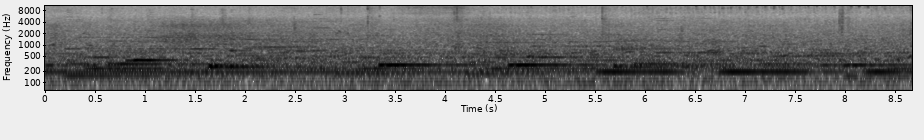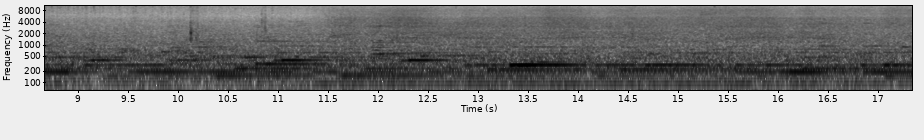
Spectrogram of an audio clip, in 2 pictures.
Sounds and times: Streetmusician Harp 0:00.0 - 0:17.3
People talking 0:11.8 - 0:13.6
People talking 0:16.1 - 0:17.3

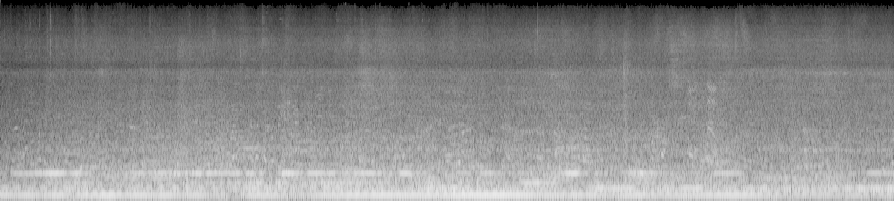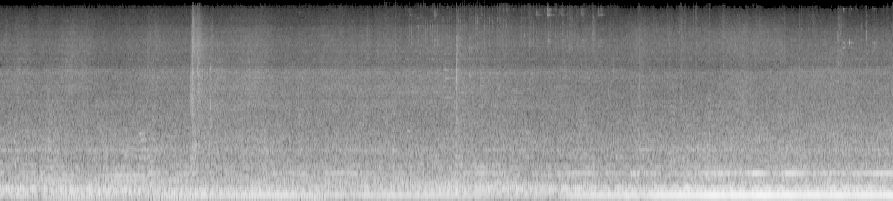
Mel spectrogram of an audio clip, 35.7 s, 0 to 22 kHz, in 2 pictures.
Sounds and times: worker using a machine 0:00.0 - 0:35.7

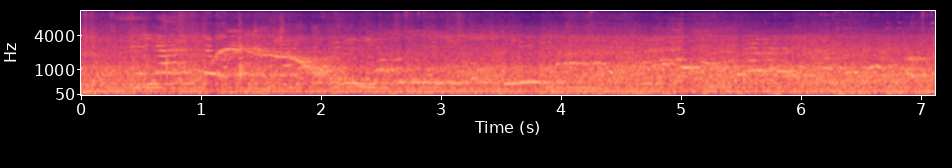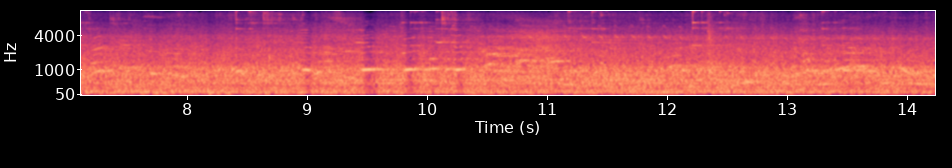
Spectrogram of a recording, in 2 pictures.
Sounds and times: traffic 0:00.0 - 0:14.2
wind 0:00.0 - 0:14.2
kids laughing and screaming 0:00.4 - 0:14.2
hanging bells 0:08.2 - 0:14.2

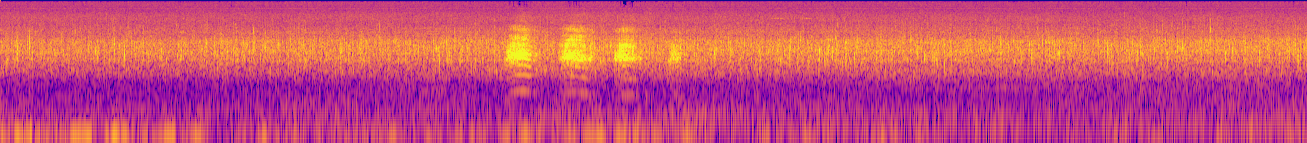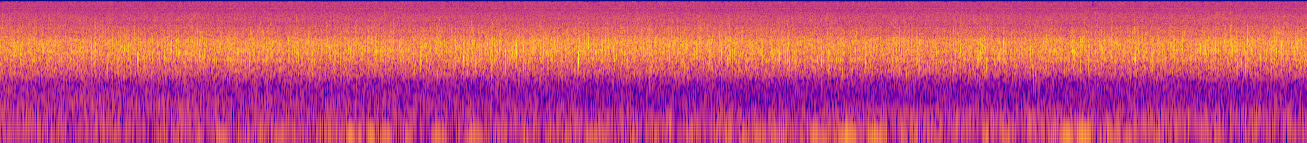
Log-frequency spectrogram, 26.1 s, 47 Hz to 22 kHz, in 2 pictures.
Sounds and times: fountain 0:00.0 - 0:26.1
traffic sounds 0:00.2 - 0:19.2
water fowl 0:03.3 - 0:10.9

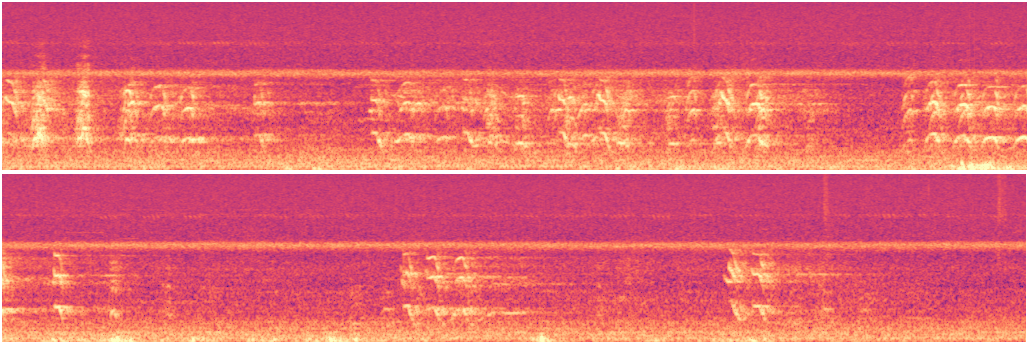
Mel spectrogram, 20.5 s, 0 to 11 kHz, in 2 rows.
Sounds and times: dogs 0:00.0 - 0:02.8
dogs 0:03.7 - 0:08.3
dogs 0:09.0 - 0:12.1
dogs 0:14.1 - 0:15.6
dogs 0:17.5 - 0:19.0

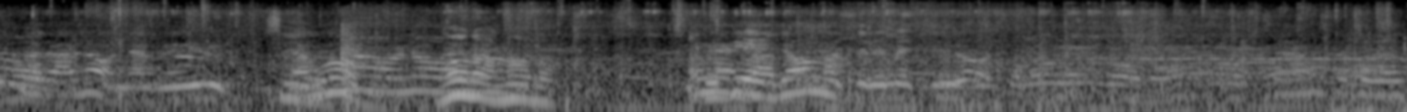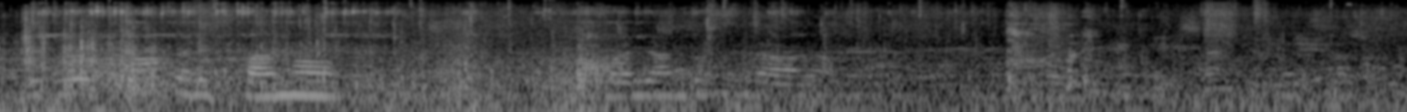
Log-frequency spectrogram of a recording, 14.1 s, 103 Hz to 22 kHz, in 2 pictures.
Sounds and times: north african passers-by 0:00.0 - 0:12.9
chinese vendors chatting 0:00.0 - 0:14.0

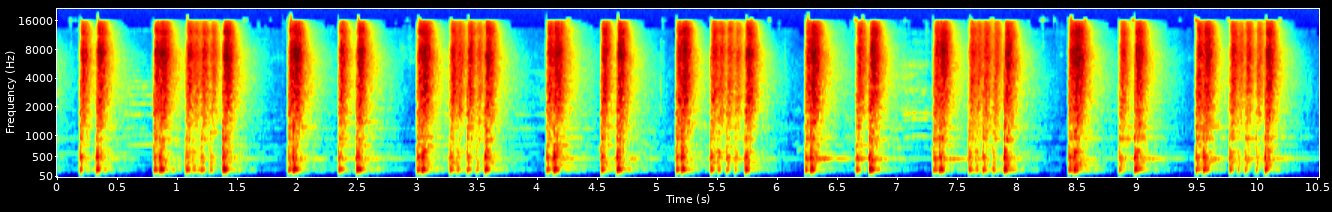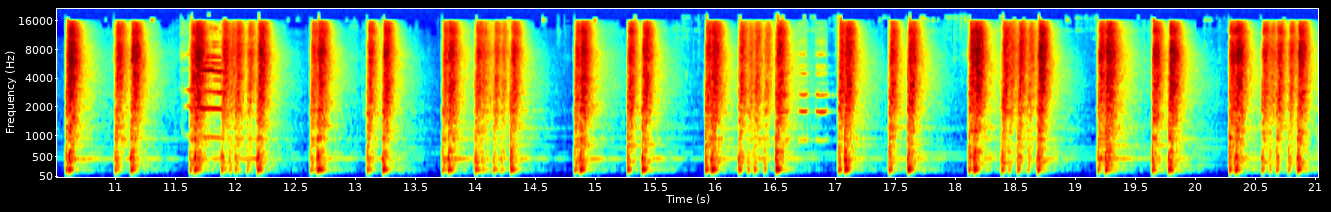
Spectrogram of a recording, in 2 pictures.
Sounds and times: jeunes musiciens parcourent les rues 0:16.4 - 0:17.1

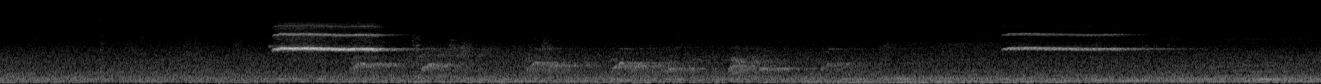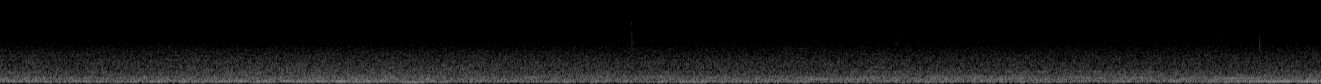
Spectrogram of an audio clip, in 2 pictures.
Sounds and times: night city 0:00.0 - 0:26.4
dog barking 0:05.3 - 0:08.6

